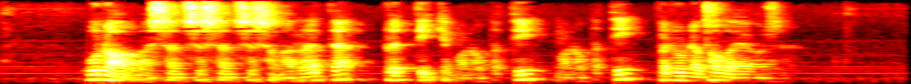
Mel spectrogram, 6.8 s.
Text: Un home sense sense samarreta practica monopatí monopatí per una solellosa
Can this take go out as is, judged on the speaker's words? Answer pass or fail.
pass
